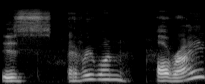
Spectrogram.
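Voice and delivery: mournful, plaintive, high call from afar. Voicing a figure calling from another room after a fight: plaintive voice. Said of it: "kind of a plaintive voice say".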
